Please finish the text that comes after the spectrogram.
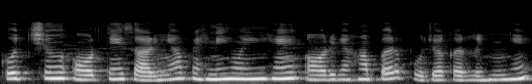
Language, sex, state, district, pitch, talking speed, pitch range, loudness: Hindi, female, Madhya Pradesh, Bhopal, 240 Hz, 145 wpm, 215-265 Hz, -12 LUFS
